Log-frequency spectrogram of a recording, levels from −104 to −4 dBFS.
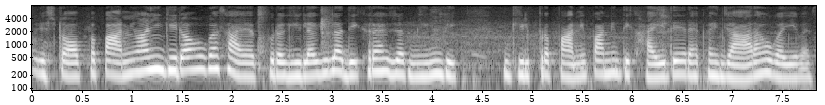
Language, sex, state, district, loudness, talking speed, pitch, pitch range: Hindi, female, Chhattisgarh, Sukma, -12 LUFS, 230 wpm, 205 Hz, 195-220 Hz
